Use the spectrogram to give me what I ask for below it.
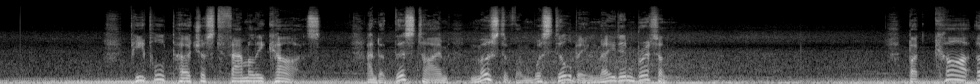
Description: Man talking while car passes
